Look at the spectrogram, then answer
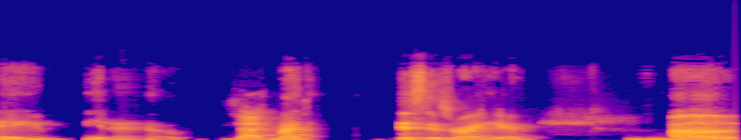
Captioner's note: audio distorts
